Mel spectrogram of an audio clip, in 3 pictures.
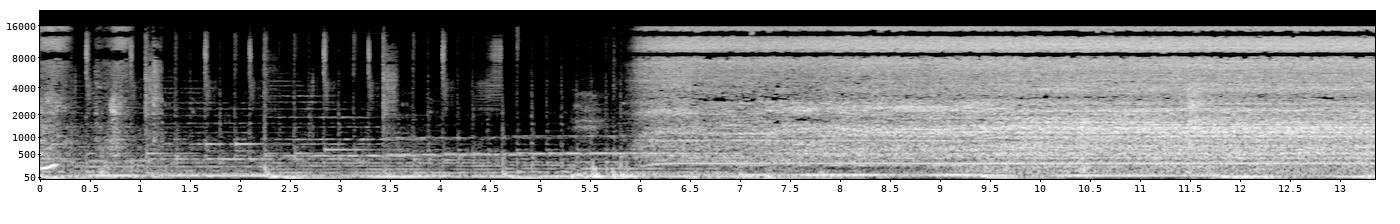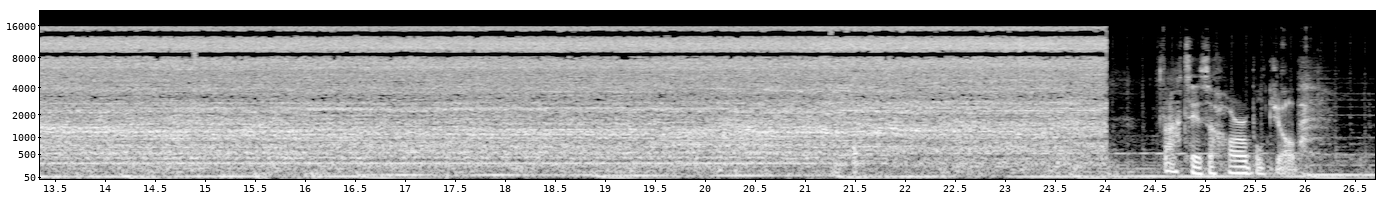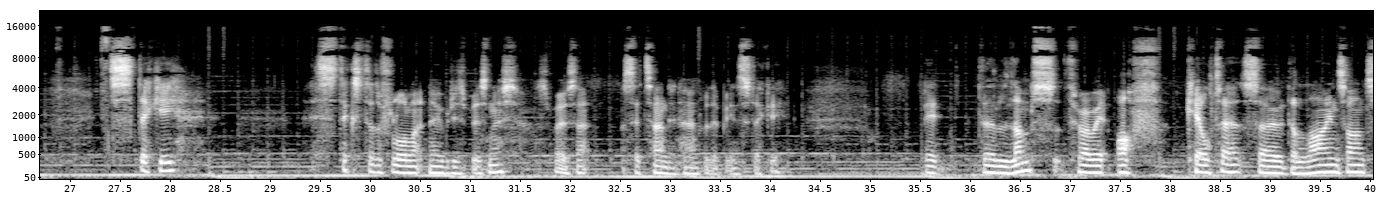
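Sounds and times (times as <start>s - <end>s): hair dryer running: 0.0s - 1.0s, 5.7s - 24.1s.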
